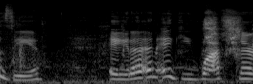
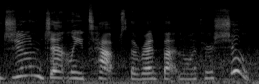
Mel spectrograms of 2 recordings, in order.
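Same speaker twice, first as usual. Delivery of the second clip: ordinary delivery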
